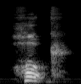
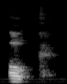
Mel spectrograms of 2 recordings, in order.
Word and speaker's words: hoc: Pius X, is oak. No pronunciation of the H, right?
